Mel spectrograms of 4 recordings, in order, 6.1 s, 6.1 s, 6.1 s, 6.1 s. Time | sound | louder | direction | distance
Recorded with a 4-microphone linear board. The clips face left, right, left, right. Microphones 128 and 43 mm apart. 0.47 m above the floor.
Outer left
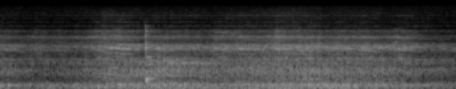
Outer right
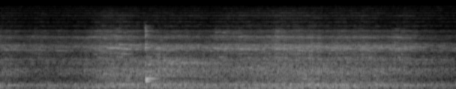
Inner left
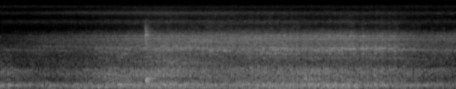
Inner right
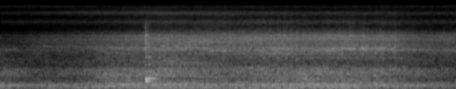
1.9 | a cowbell | outer right 6 dB, inner right 6 dB | 30° right (ahead or behind) | ?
